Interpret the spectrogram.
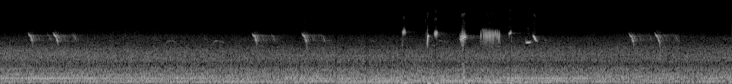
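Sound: bird song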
